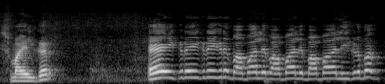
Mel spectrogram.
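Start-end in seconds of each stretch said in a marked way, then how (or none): 1.5-3.7 high, bright sing-song calling. Real, not acted. Calling baby to look at father.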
